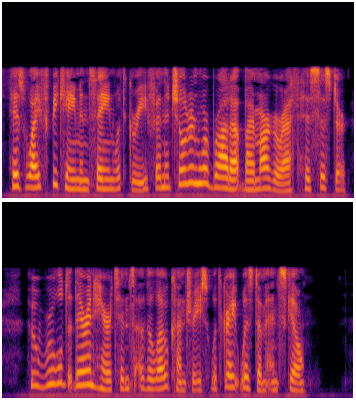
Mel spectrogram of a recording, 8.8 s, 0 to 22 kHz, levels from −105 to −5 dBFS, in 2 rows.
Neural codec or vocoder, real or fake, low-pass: none; real; 5.4 kHz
